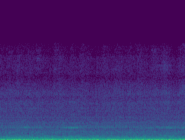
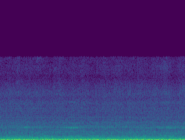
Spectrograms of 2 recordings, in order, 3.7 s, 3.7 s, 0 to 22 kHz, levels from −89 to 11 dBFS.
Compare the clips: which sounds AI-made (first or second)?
second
